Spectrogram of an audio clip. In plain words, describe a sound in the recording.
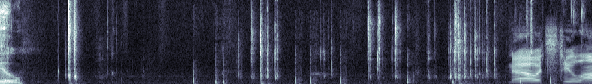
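Blocks thud softly as they are placed one after another.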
